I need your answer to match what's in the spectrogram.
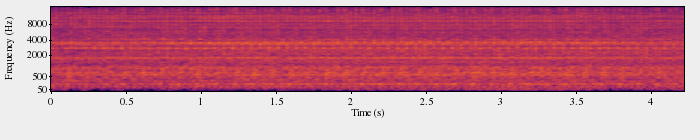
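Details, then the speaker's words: VW Polo 1.2 petrol idling with another engine's wiring harness swapped in to test the wiring: idle has an uneven beat, roughly two to three stumbles a second; engine still misfiring, cause not yet confirmed. Misfire at idle. "कर दे भाई अब आपने भाई condition देख ली है गाड़ी missing अभी भी कर रही है"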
